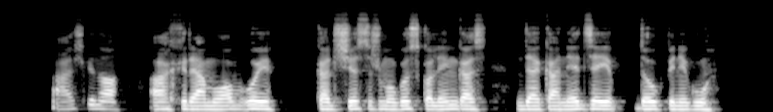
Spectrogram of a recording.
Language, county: Lithuanian, Klaipėda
